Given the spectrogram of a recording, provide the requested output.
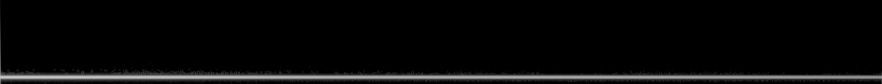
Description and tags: Aud 12 inch crystal bowl pure tone
12 inch crystal bowl pure tone
relaxation, meditation, meditative, crystal, bowl, relaxing, relax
